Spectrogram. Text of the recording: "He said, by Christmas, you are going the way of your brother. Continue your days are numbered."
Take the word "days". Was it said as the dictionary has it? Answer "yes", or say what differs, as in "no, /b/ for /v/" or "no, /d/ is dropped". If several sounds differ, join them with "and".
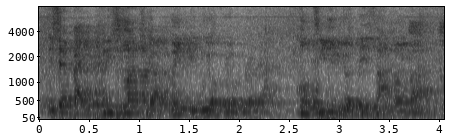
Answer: no, /s/ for /z/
